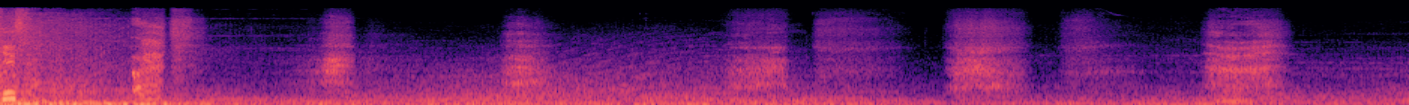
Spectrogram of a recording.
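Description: Electric crackles and whooshing bursts sound in short surges.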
